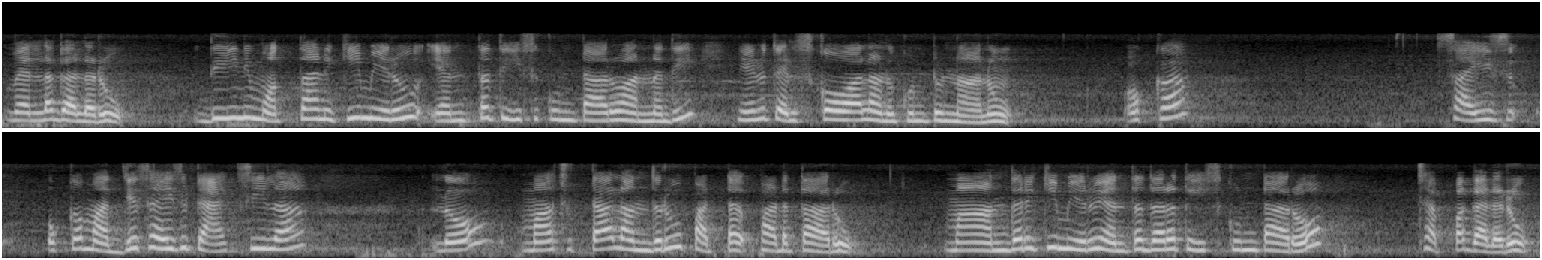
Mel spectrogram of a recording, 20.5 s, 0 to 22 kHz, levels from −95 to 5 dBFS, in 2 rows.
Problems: none marked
